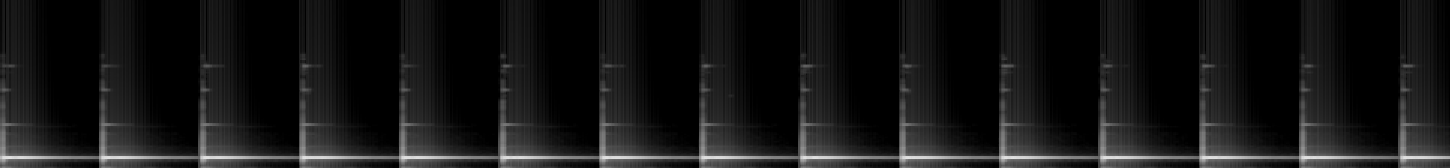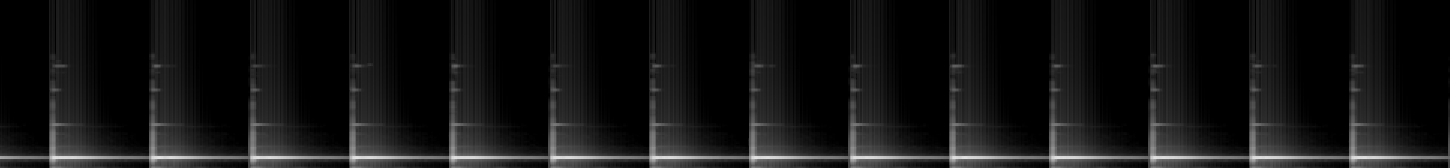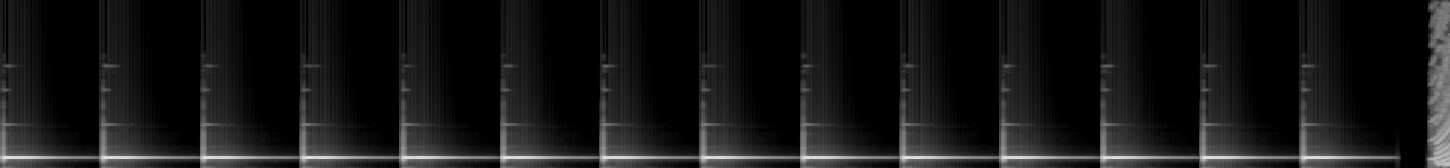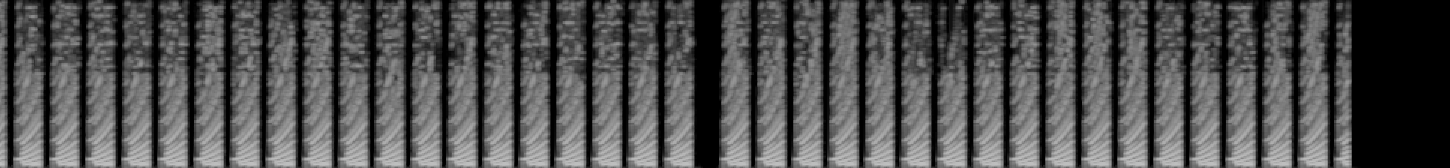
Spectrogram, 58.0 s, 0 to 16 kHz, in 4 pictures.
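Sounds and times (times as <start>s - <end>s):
timer electronic ding: 43.4s - 57.0s.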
